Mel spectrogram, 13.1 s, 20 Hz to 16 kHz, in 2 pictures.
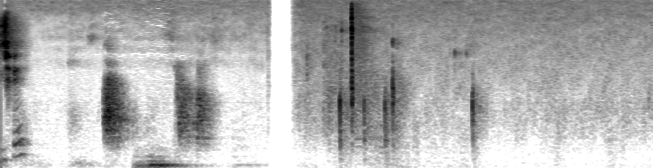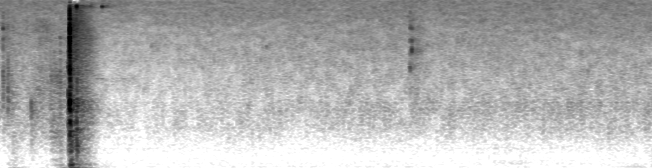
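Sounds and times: faint sizzle of deep-frying: 0:02.9 - 0:13.0.

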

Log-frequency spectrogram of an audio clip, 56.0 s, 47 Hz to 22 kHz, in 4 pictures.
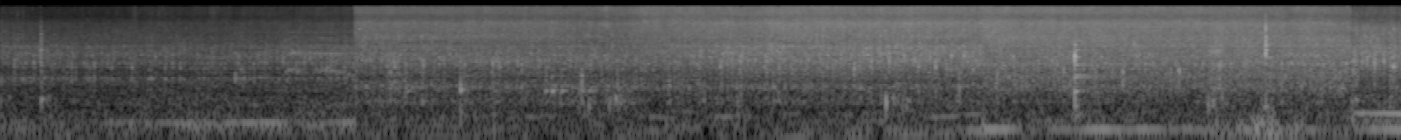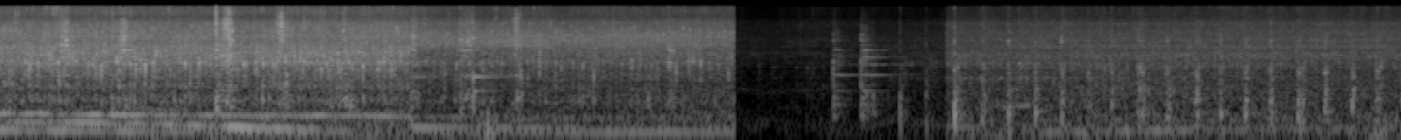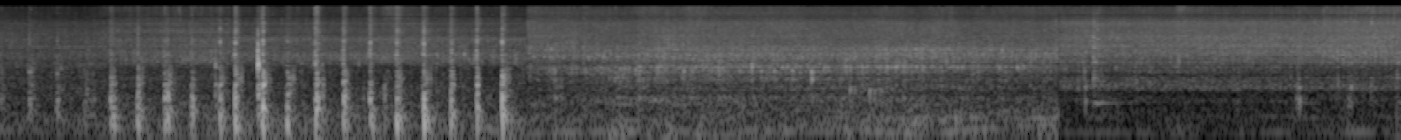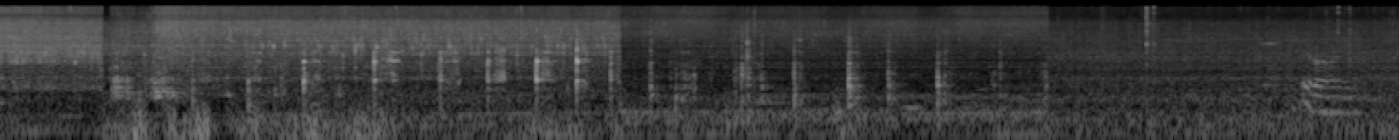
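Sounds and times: steady sizzling: 0:03.5 - 0:21.4, 0:23.4 - 0:54.2
pestle pounding in wooden mortar: 0:23.2 - 0:33.3.

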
